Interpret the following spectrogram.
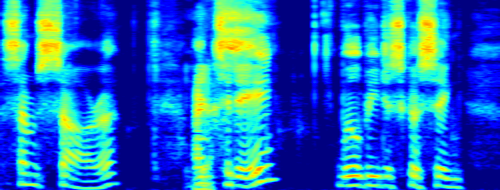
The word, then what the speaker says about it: samsara: memory and Sam Sola which I can never pronounce samsara samsara and today we'll be discussing my take on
